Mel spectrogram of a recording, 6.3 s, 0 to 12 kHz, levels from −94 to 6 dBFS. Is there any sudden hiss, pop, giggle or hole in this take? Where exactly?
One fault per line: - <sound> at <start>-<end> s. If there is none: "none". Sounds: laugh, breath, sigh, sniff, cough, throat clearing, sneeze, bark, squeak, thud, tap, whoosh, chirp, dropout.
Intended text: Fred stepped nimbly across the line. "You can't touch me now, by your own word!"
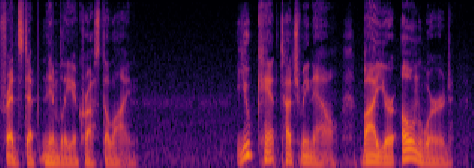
none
